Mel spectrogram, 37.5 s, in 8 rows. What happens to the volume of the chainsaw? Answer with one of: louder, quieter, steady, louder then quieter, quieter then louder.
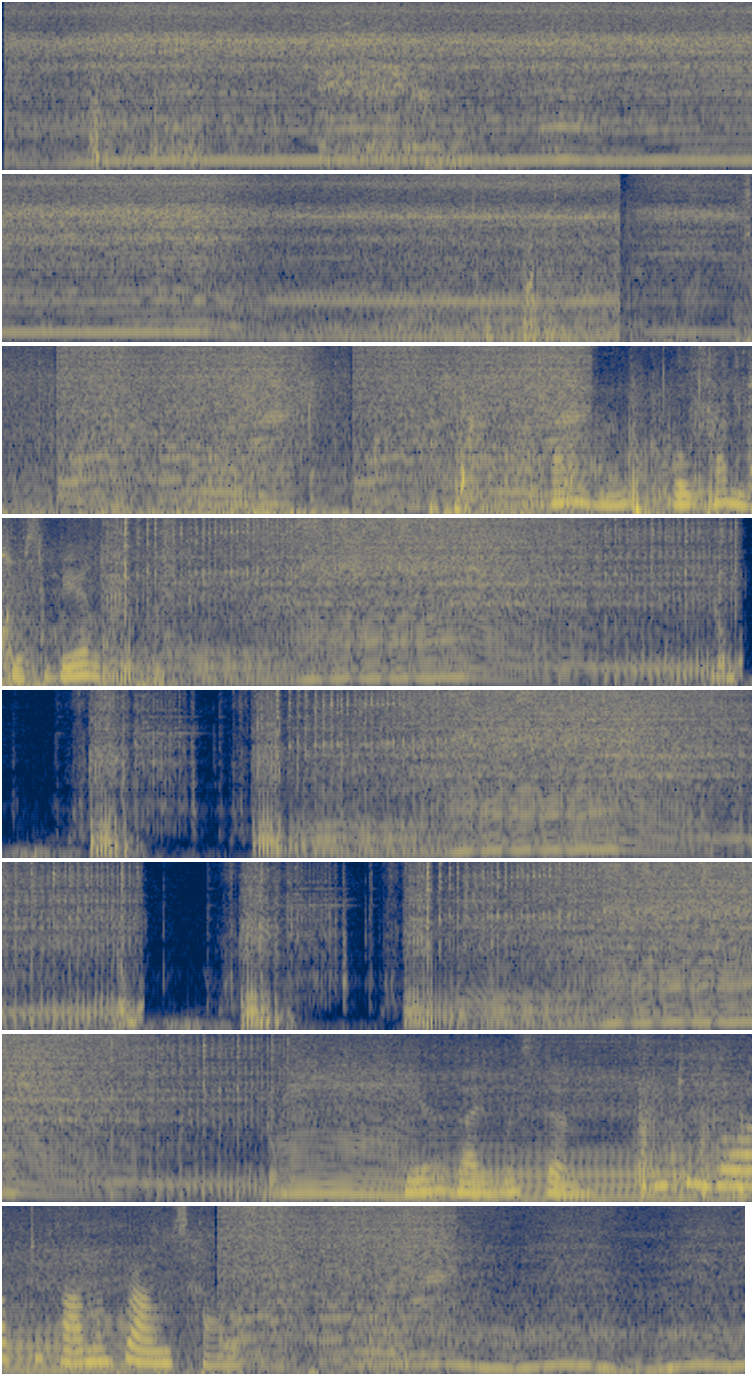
steady.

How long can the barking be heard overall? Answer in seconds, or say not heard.
8 s.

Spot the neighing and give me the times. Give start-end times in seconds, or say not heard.
1.9-3.6.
